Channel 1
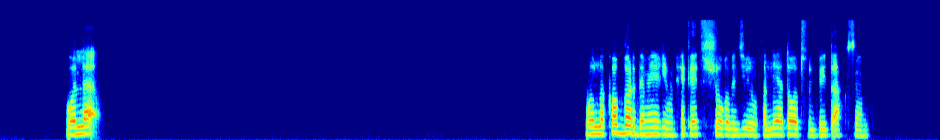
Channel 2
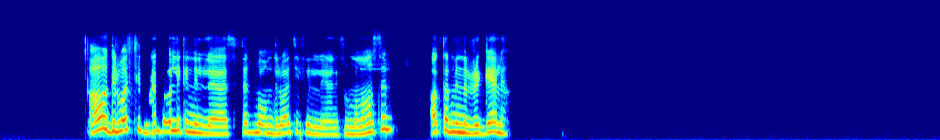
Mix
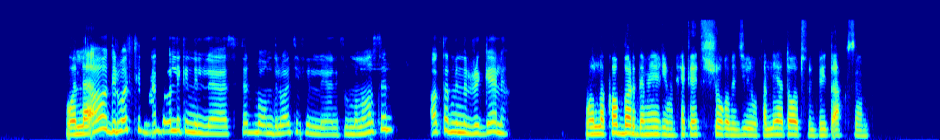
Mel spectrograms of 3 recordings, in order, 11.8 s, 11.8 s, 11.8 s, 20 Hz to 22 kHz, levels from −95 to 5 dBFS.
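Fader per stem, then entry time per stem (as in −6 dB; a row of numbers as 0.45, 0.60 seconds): −2.5, −9.0 decibels; 0.00, 0.00 seconds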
